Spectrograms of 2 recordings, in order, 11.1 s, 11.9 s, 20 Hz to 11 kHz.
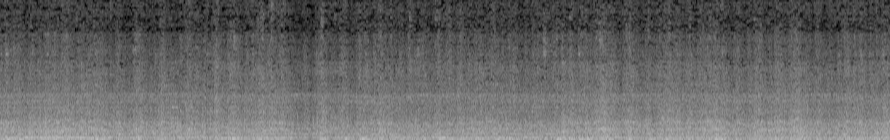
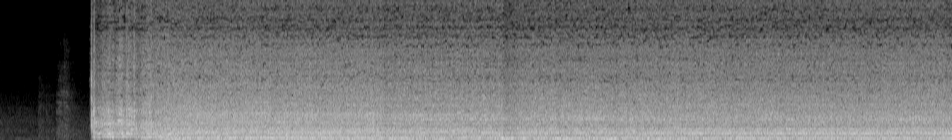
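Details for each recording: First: Triumph Dolomite 1300, carburettor refitted, dashpot topped up with ATF, started on a bit of choke after a week or two: uneven stumbling idle with dropped beats and lumpy rhythm; misfiring. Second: Triumph Dolomite 1300 after fitting new distributor cap and rotor arm: catches quickly and settles to a steady, even idle a bit too fast, engine moving on its mount, no misses; much better than before.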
